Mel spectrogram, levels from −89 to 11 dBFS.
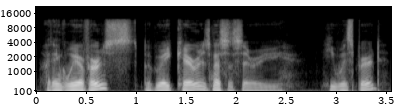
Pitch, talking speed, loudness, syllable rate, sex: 105 Hz, 205 wpm, -18 LUFS, 6.3 syllables/s, male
